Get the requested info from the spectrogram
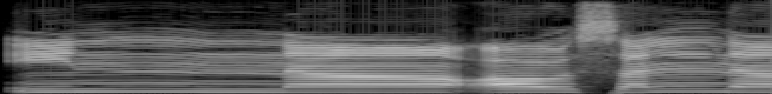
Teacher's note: اننا یہاں پہ نون مشدد کا گنہ کر کے اور 3 الف کی مقدار کھینچ دیں گے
